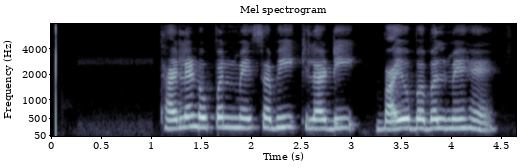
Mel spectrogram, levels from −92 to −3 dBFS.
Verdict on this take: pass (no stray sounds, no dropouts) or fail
pass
